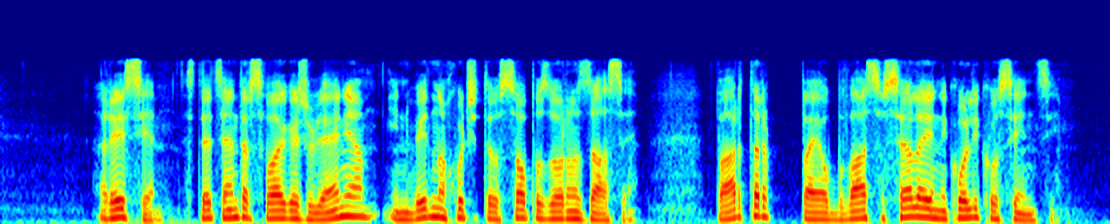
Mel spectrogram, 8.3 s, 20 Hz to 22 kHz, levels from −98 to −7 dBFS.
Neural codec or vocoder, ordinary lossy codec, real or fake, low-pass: none; none; real; 7.2 kHz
